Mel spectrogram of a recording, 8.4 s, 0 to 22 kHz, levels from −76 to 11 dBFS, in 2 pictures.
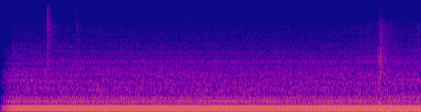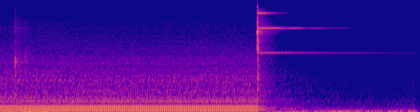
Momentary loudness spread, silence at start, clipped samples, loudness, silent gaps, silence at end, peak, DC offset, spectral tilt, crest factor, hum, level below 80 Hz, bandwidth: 3 LU; 0 s; under 0.1%; -23 LUFS; none; 0 s; 0 dBFS; under 0.1%; -5.5 dB/octave; 22 dB; none; -32 dBFS; 18.5 kHz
